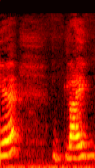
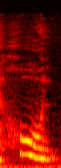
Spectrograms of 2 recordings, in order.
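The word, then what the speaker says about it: who'll: हु विल से बन जाता है हु अपोस्ट्रोफी डबल L, हुल, क्या बन गया? हुल। तो इससे ये कॉन्ट्रैक्टेड फॉर्म बन जाती है हुल और इसका प्रोनाउंसिएशन हुल।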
